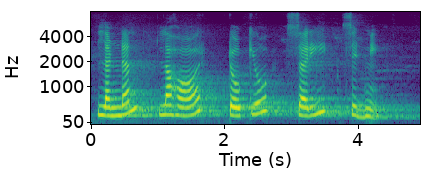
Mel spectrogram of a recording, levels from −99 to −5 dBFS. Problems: continuous background conversations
